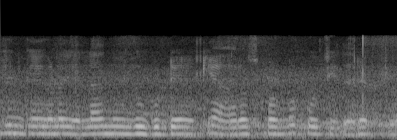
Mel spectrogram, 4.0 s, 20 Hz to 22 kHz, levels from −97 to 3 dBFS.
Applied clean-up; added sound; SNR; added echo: none; none; none; none.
